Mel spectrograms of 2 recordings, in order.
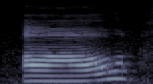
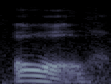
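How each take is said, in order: First: "all" with a loud, wide ah; Boston ah. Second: "All" with a rounded aw; New York aw. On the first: Teacher shows the Boston slip, wide ah. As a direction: open "all" wide and unrounded, louder. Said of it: "sounds a little bit more like Boston". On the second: Teacher offers another example word, New York aw. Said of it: "what's another word we use". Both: Shown as a demonstration.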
